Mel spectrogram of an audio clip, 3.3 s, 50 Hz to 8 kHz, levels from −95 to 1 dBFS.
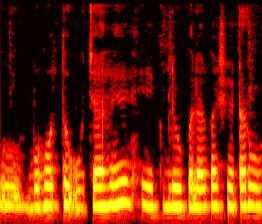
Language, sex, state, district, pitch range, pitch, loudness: Hindi, female, Maharashtra, Nagpur, 205-220 Hz, 210 Hz, -23 LUFS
